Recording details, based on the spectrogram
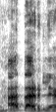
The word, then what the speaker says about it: Häberli: siis see mees paar päeva tagasi ütles, et kui on ikkagi Sveitsis, tema nime öeldakse Toomas Häberli ääga, ehk siis jääme selle juurde, aga mis kõige olulisem, tegelikult jaanuari alguses siis mees ametlikult välja kuulutati, kuigi kuu aega varemaid sahinad.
